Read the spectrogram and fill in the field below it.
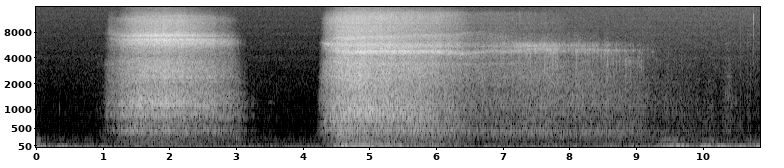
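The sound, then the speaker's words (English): Two long, hissing ujjayi throat breaths, a pranayama breathing technique, sounding like soft ocean waves: a shorter one, a brief pause, then a longer exhale that slowly fades. No one speaks. “Sometimes I call it Ujjayi breath. Ujjayi meaning ocean. And the name ocean comes from the sound that's made with the breathing.”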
